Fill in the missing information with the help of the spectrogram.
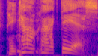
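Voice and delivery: slow, lightly exaggerated Southern drawl; Crazy Bobby. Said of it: "His name was Crazy Bobby".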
